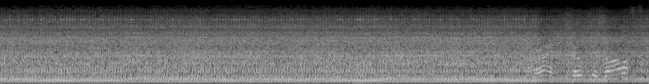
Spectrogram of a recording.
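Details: Honda EU2000i generator after carburetor cleaning, choke on, fuel on: a steady hum whose tone dips and wavers near the end, with speed hunting slightly. A carburetor return spring is suspected to have popped off. Unsteady running.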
